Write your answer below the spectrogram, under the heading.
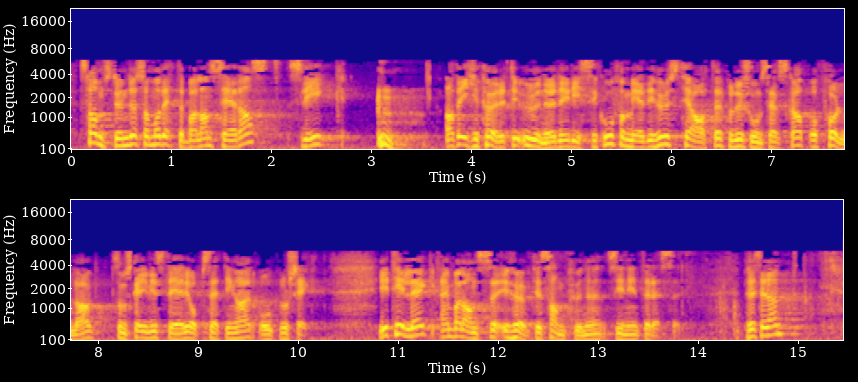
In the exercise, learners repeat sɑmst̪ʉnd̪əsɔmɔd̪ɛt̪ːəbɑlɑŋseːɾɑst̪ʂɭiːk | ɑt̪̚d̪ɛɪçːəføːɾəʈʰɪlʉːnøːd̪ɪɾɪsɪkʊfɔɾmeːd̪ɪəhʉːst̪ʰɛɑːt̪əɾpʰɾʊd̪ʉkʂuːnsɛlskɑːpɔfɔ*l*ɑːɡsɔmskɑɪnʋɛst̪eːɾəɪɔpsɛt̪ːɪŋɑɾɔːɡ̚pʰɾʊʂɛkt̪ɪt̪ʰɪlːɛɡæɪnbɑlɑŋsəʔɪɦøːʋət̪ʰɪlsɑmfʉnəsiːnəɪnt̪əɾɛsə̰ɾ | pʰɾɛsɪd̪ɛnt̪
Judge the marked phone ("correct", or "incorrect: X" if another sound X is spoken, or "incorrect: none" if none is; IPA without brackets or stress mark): incorrect: ɭ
